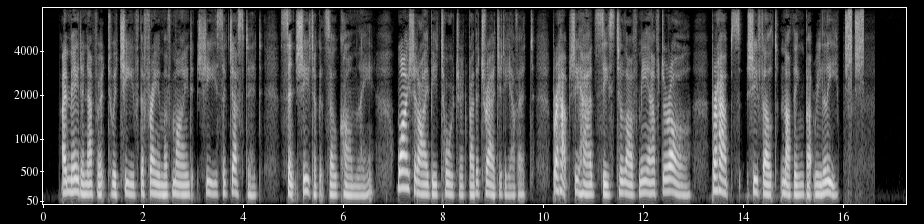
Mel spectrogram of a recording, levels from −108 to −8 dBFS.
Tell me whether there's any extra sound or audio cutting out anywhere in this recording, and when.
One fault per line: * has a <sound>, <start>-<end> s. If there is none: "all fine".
* has a laugh, 16.0-16.4 s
